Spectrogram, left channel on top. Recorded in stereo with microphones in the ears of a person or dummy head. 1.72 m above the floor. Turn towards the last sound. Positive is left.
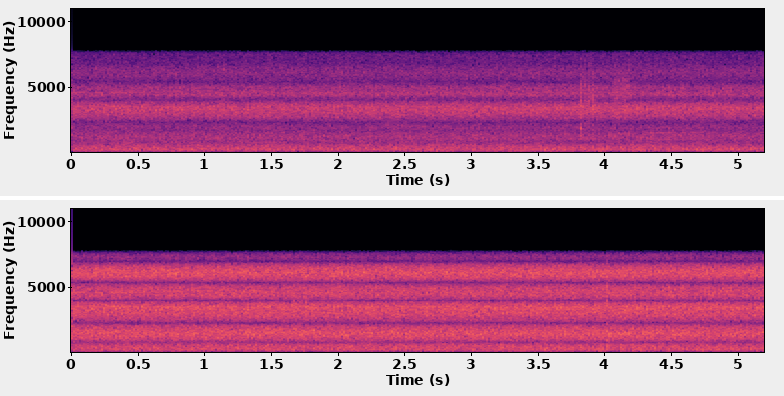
turn(degrees=-55)  # may be behind; listen again after turning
